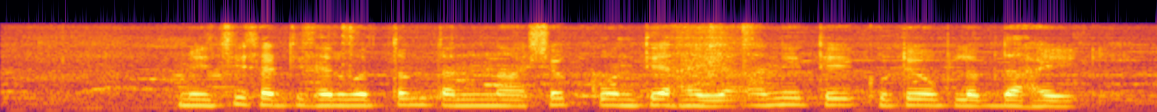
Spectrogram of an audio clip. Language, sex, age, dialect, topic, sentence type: Marathi, male, 18-24, Standard Marathi, agriculture, question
